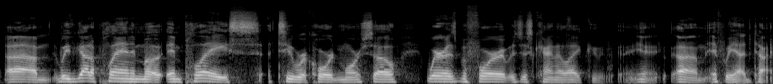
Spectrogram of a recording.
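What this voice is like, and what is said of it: Strained, fading voice. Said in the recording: “my voice is kind of on its way out right now”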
